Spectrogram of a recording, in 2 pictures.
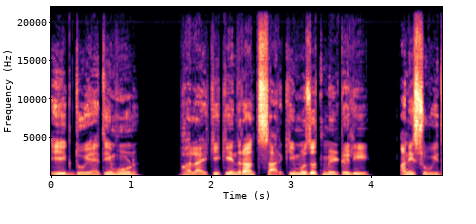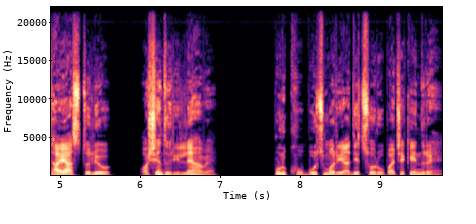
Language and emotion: Goan Konkani, sad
